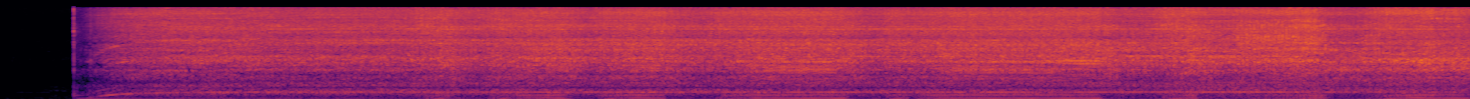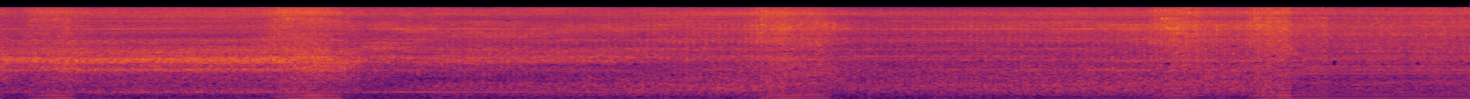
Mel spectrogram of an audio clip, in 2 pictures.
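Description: Shop vacuum switched on about a second in and running steadily, its pitch rising as it spins up, while the Lego vacuum engine it powers revs up and drops back again and again, its running note rising and falling many times.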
